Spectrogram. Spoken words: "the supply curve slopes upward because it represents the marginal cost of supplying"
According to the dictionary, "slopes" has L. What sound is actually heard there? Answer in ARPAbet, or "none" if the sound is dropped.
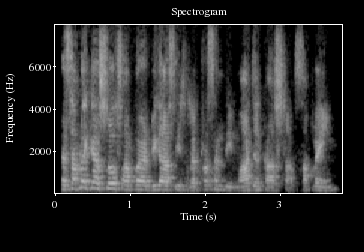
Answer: none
